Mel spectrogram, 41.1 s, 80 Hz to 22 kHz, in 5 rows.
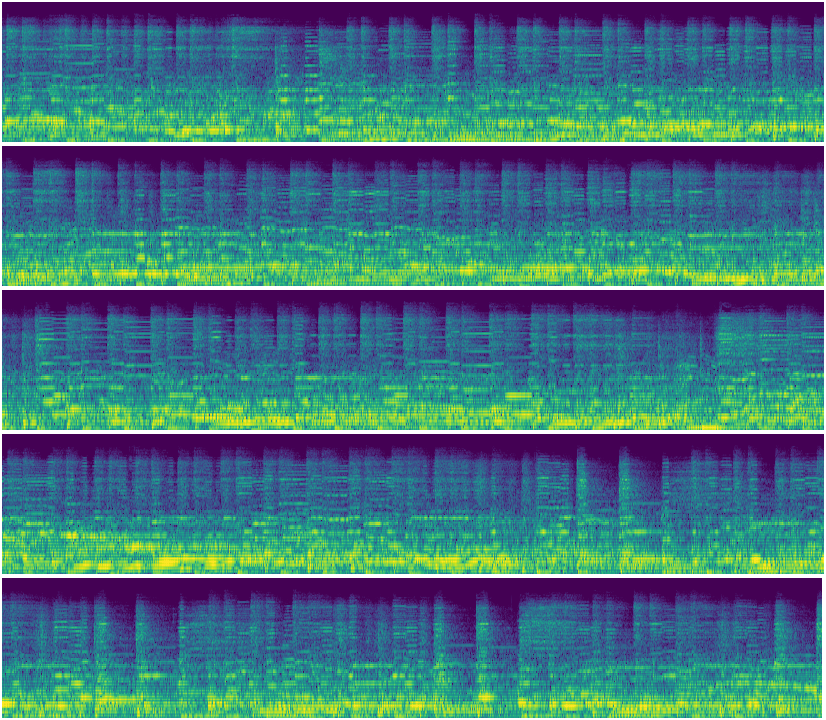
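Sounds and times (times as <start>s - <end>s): accordion: 0.0s - 41.0s
banjo: 0.0s - 41.0s
drums: 0.0s - 41.0s
guitar: 0.0s - 41.0s
upright bass: 0.0s - 41.0s.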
